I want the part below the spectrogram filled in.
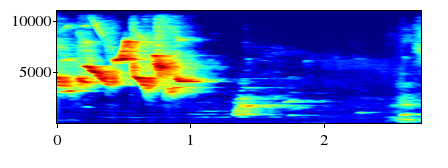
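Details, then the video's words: Rusty-collared seedeater, a kept singing bird in Brazil, delivering a rapid, high, slurred warble that drops into lower chirps, then a short pause and a man starting to speak. "coleiro cantador"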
